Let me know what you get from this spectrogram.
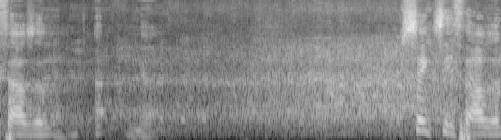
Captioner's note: laughter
